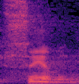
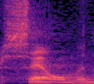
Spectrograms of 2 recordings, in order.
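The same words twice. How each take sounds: First: The L is silent. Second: The L is pronounced.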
